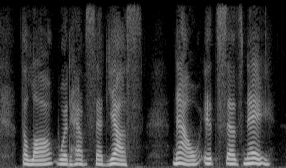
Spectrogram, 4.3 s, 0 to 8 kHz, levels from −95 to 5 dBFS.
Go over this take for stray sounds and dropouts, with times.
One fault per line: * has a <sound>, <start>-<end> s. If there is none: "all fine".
all fine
